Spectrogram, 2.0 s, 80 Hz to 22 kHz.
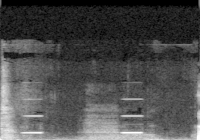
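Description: Two short electronic beeps about a second apart from the car's chime, in an otherwise quiet cabin. The 1.5-litre Honda hybrid is switched on and running on its battery alone, with the petrol engine stopped and silent.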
